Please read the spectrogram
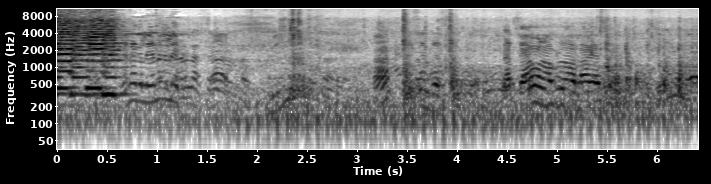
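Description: A vehicle horn sounds once, a steady blare of about a second at the start, over people talking in the background.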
